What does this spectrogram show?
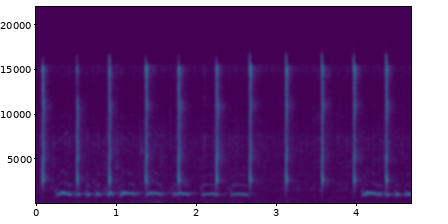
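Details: Zebra dove of the local white-barred type, its song said to provoke and panic rival birds: bursts of quick, mellow, bubbling coo notes alternate with sharp clicks that repeat roughly every half second.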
